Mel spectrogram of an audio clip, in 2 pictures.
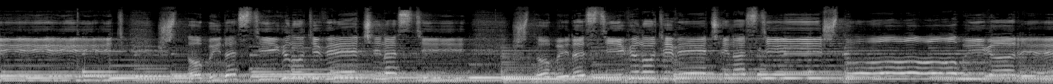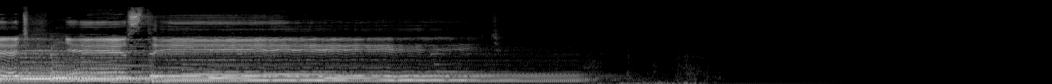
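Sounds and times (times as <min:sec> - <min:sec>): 
person singing: 0:00.0 - 0:16.4.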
